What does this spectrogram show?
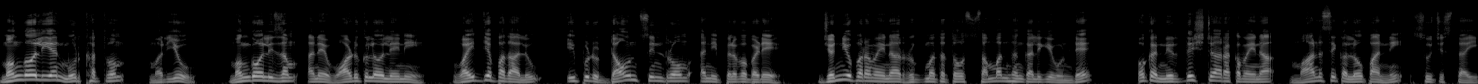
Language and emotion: Telugu, neutral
